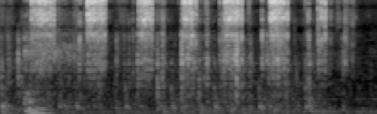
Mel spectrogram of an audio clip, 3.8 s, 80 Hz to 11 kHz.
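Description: Ratchet clicking off 13 mm bolts on a Brembo brake caliper of a Chevrolet Cobalt SS, several quick bursts of close, crisp clicks in an uneven rhythm with no voices.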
